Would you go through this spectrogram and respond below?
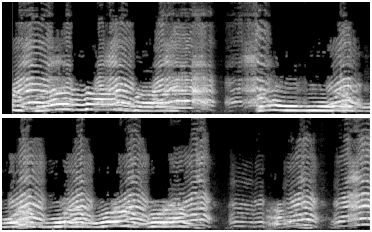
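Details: Siberian Husky howling in response to a crying baby: a long run of wavering, rising-and-falling wails in quick overlapping bursts, briefly breaking off twice, with the baby's crying mixed in.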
